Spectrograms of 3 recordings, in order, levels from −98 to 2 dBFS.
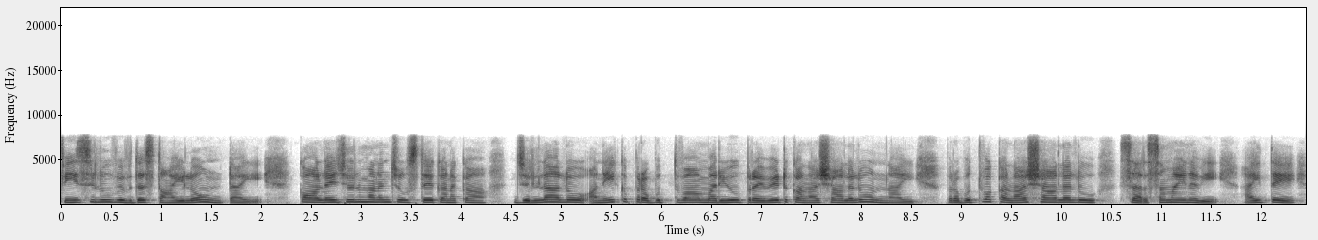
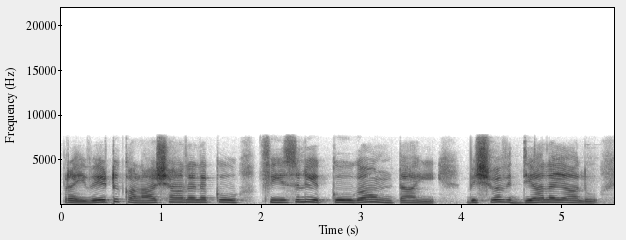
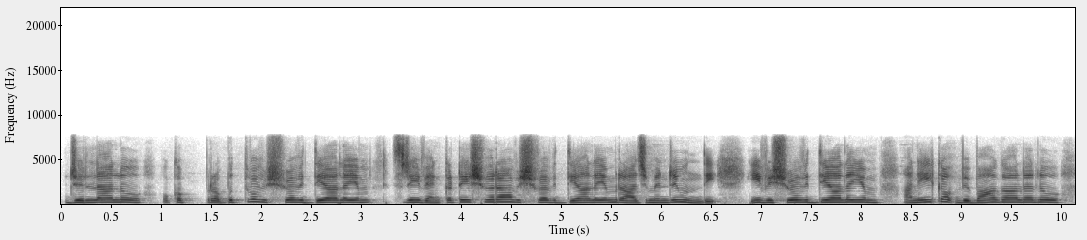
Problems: background sounds at intervals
